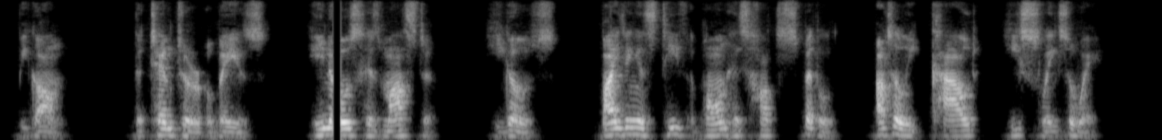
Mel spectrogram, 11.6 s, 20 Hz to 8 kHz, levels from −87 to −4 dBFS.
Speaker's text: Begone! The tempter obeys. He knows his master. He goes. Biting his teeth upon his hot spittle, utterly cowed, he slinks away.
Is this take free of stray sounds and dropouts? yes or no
no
